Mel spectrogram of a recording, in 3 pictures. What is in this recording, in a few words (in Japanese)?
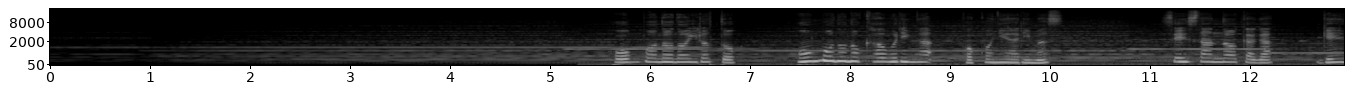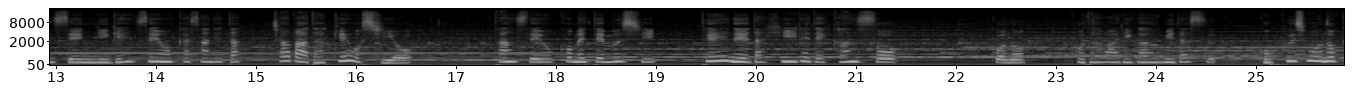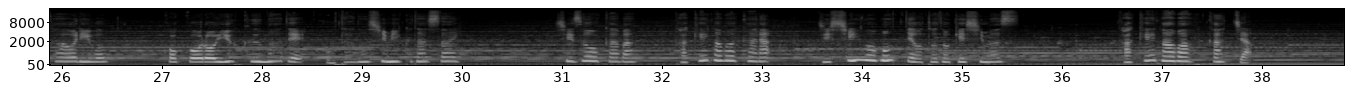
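ボイスサンプル（お茶のCM風）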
